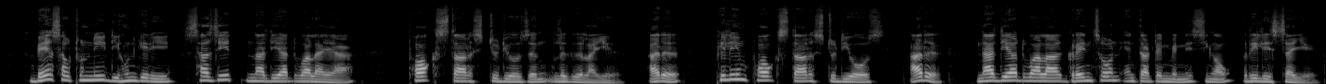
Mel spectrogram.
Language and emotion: Bodo, neutral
